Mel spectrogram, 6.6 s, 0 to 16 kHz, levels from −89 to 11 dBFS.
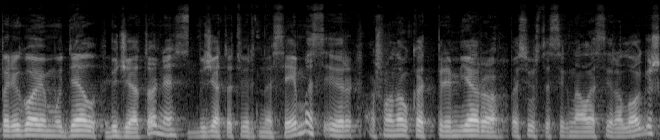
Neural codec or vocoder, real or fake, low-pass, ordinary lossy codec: none; real; 14.4 kHz; Opus, 64 kbps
